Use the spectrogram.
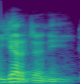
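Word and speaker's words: ירדן: kata Yordan di dalam terjemahan aslinya itu adalah yardane apa saudara yardane bacanya yardane nah yardane ini kalau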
